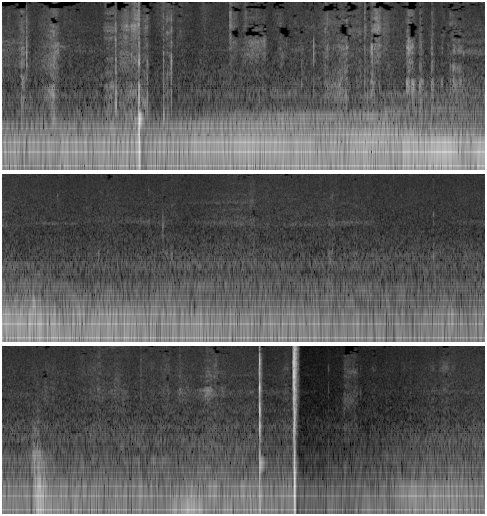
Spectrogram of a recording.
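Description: Car engine running at low speed, heard as a steady low hum inside the cabin. A few sharp clicks and knocks from the phone being handled stand out above it.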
